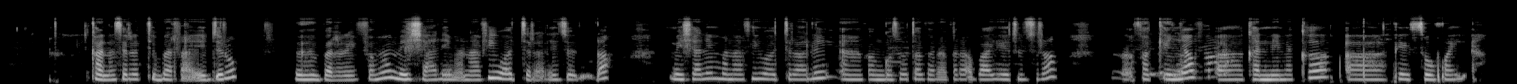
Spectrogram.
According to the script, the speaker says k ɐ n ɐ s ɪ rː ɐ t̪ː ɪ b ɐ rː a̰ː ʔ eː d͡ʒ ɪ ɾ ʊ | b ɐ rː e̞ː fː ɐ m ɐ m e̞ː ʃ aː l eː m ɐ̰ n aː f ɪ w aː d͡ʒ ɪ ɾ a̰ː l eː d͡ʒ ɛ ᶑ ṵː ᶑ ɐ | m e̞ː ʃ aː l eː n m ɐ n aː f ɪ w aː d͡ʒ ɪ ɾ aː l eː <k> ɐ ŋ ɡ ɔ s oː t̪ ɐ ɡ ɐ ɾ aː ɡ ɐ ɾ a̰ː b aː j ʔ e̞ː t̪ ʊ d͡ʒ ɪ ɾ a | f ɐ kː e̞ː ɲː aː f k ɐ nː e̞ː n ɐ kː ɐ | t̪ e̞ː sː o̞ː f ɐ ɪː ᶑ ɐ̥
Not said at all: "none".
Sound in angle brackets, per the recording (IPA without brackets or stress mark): k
